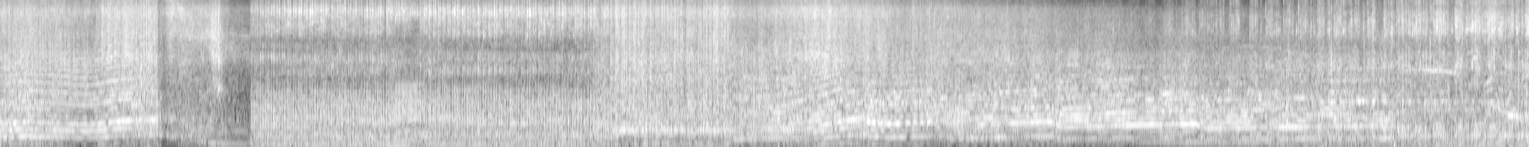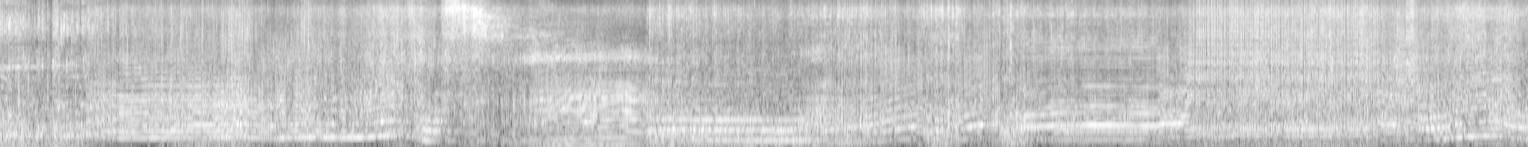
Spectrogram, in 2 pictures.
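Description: Toyota Starlet drag cars revving hard at the start line during burnouts, the engine pitch climbing and dropping again and again over the hiss of spinning tyres. There is a sudden break about two seconds in.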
